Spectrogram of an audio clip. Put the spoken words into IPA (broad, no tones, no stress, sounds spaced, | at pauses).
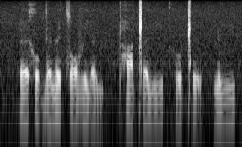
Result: ɛ x o ɡ ɛ ɳ e t͡s ɔ v ɪ j ɛ j | ʈʰ a ǁ ɛ j i t̪ʰ ʊ ǁ ɪ | ɳ i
